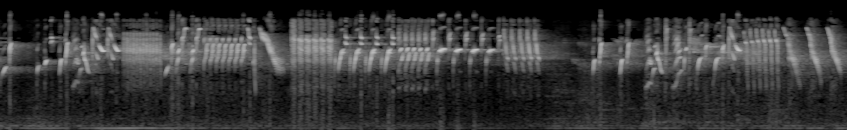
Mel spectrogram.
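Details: European goldfinch in frenzied song, dense bursts of high liquid twitters, rattling trills and buzzy notes, a brief quiet gap near seven seconds, then the chattering resumes.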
